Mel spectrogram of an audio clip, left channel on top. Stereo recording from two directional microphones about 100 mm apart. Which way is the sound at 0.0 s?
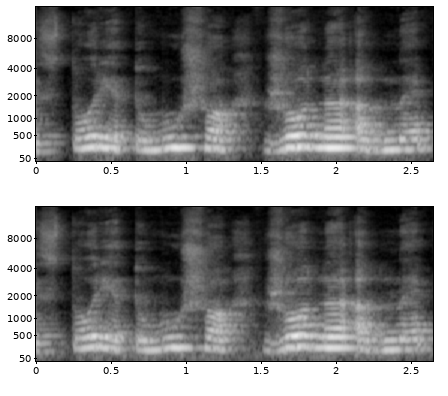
15° right (ahead or behind).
